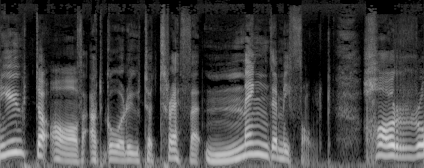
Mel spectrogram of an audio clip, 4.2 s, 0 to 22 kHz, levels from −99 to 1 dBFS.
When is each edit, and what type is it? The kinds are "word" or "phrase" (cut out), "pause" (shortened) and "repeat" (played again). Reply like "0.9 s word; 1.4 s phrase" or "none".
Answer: none

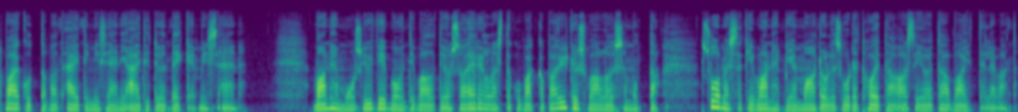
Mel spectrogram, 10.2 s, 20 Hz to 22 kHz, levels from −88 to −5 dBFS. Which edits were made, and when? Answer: none

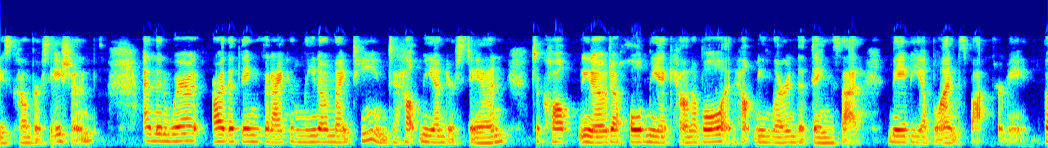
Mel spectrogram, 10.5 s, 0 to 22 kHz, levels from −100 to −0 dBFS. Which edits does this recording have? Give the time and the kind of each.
none

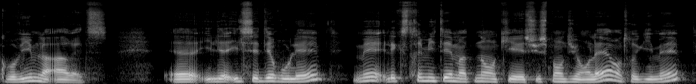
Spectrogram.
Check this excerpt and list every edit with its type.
none

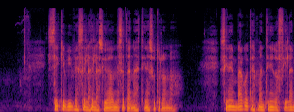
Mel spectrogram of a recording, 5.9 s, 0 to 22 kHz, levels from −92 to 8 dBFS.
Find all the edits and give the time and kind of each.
1.8 s repeat

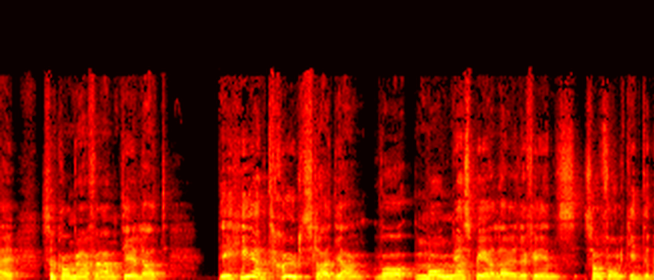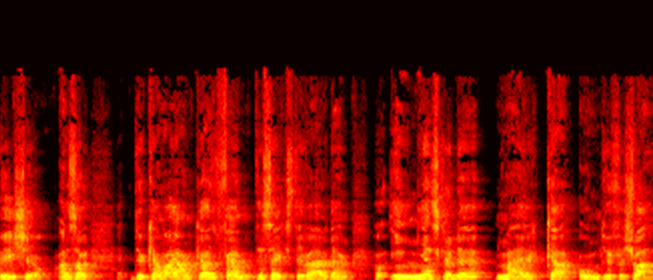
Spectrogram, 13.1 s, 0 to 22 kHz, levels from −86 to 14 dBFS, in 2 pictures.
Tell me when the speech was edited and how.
none

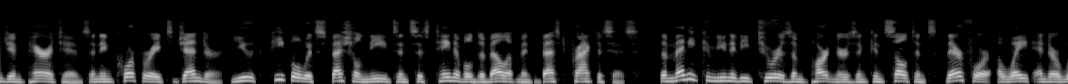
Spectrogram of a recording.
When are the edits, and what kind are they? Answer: 6.5 s pause

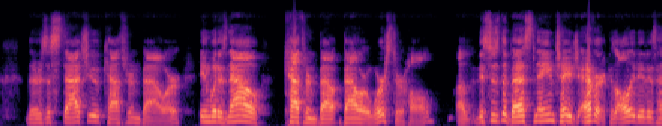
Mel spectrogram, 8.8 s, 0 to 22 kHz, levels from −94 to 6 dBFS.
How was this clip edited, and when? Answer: none

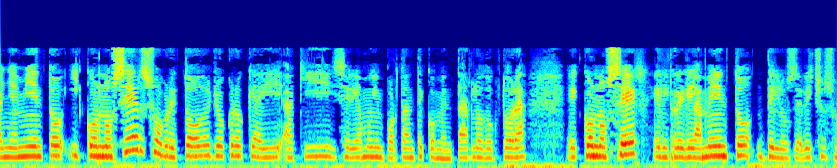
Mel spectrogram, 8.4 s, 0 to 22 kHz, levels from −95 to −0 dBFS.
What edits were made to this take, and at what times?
none

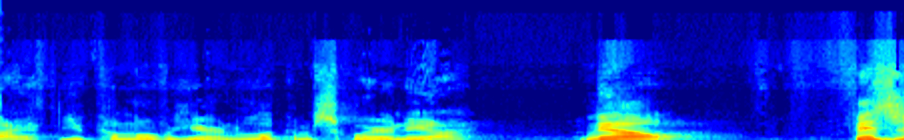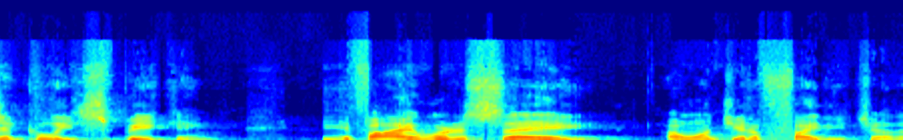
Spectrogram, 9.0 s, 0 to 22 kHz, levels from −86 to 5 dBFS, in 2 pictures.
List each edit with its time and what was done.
2.6 s pause; 5.7 s pause

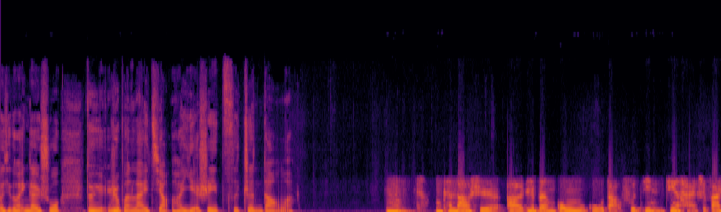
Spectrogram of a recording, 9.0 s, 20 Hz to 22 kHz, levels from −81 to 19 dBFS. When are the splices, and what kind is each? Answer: none

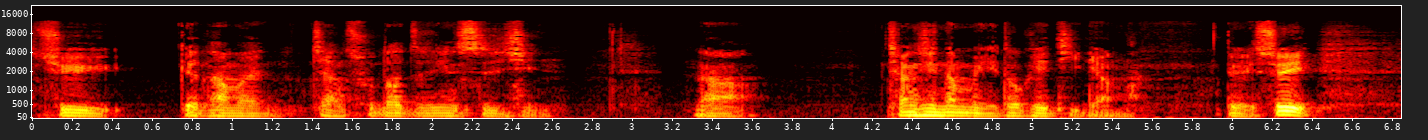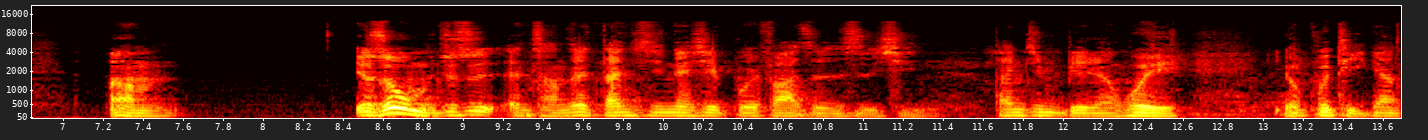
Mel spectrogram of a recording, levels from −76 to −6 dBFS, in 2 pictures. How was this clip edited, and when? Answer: none

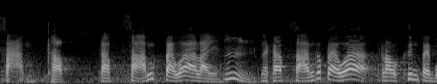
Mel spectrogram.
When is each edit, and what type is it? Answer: none

